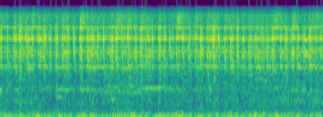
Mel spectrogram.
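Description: Heavy metal band playing live: distorted electric guitars and bass guitar over a steady drum beat, continuous and loud.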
